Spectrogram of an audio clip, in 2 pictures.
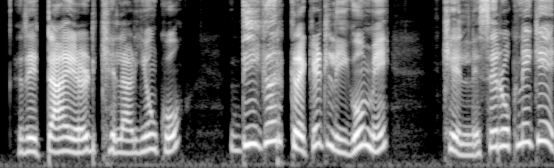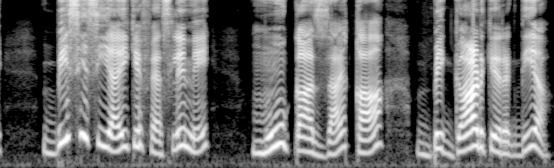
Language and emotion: Urdu, disgusted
